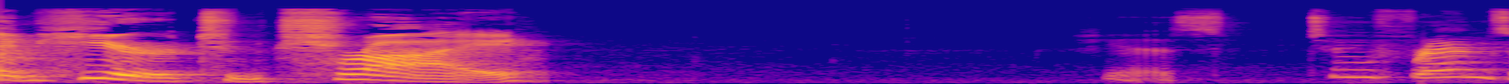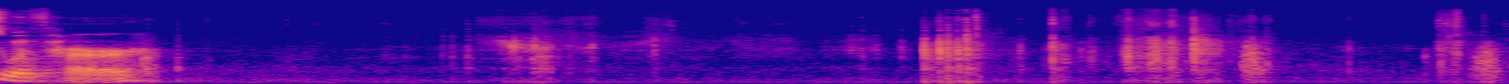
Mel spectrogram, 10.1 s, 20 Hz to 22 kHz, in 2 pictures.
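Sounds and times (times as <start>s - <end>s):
paper page rustling: 6.0s - 10.0s.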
